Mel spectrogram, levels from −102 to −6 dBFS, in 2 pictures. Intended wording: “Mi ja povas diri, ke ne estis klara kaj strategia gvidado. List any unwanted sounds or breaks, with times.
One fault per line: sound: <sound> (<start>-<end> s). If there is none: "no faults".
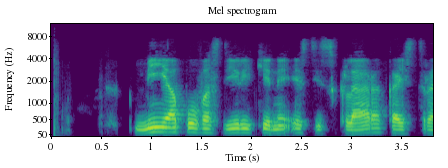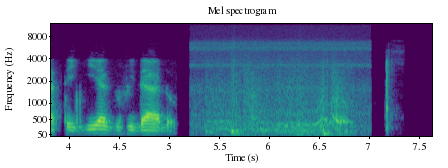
sound: whoosh (5.4-6.9 s)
